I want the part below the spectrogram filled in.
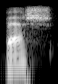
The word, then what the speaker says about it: bärs: But as you can hear, the RS, like bärs, is pronounced B-A-R-S. And it becomes like some sort of CH sound.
